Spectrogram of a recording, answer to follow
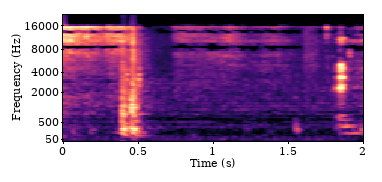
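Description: Clear acrylic storage drawer pushed shut, a single short knock about half a second in.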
